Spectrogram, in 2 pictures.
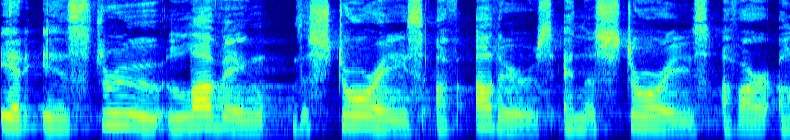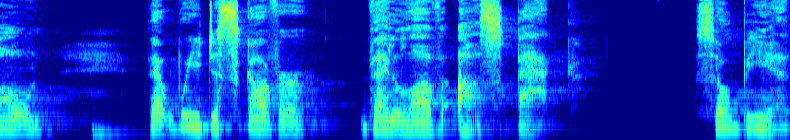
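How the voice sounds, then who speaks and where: A woman with a Southern US accent, medium pitch, ordinary pitch variation and a very slow pace. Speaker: minister. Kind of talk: reading aloud.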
